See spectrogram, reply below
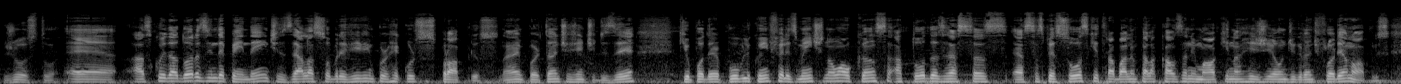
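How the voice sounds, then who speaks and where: A man's voice: medium pitch, fairly even intonation, brisk, darkish tone, slight background noise. A man in his forties with a Brazilian accent, answering a live TV interview outdoors into a reporter's handheld mic. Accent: Brazilian Portuguese. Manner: earnest, explanatory, many fillers. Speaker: interviewee, club president. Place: outdoors in a park under a tent.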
